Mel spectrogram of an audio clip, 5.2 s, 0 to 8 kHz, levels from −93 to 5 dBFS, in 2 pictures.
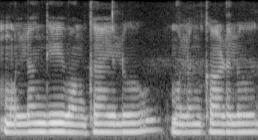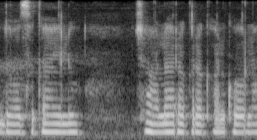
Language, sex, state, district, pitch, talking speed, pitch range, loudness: Telugu, female, Andhra Pradesh, Visakhapatnam, 180 Hz, 80 wpm, 175-185 Hz, -15 LUFS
